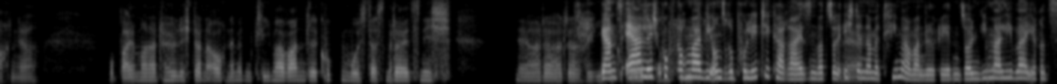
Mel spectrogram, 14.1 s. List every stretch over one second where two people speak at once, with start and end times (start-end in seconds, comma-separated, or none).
8.0-9.5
